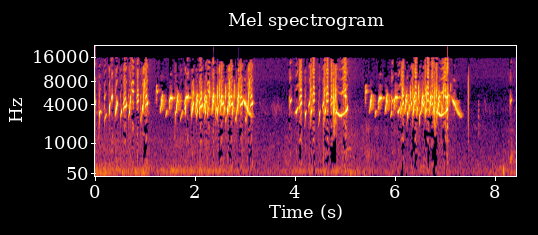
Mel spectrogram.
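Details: Goldfinch delivering several lively phrases of fast twittering and tinkling trills separated by short pauses, with clean, quiet background.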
